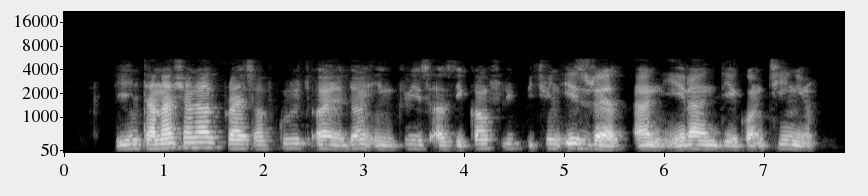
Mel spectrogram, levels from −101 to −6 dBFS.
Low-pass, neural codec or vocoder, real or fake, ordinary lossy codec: 5.4 kHz; none; real; AAC, 48 kbps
